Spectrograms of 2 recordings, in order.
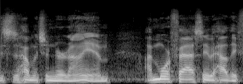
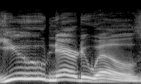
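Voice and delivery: put-on mean dad voice, much higher, louder; 10 semitones higher, 5 dB louder than usual. Explaining where Batman's real power lies, doing Batman's mean dad voice. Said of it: "the mean dad voice that he takes when he's like".

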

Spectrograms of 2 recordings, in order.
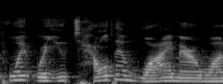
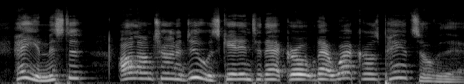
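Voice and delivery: old-timey put-on character voice, pitched higher; 9 semitones higher than usual.

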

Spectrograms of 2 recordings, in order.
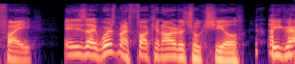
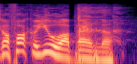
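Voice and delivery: put-on heavy Italian accent. Imitating how her italian friend would react, heavy italian accent. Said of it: "she has the heaviest accent".

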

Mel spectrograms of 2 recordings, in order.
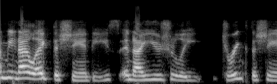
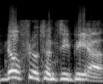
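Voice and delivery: loud, put-on Austrian accent on every word; 2 semitones higher, 7 dB louder than usual. Retelling an austrian man's words at a bar: imitating an austrian accent. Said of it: "That's a lovely accent you have there".

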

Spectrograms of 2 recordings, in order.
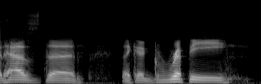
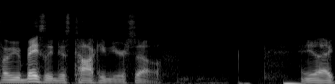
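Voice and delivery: ordinary talk

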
